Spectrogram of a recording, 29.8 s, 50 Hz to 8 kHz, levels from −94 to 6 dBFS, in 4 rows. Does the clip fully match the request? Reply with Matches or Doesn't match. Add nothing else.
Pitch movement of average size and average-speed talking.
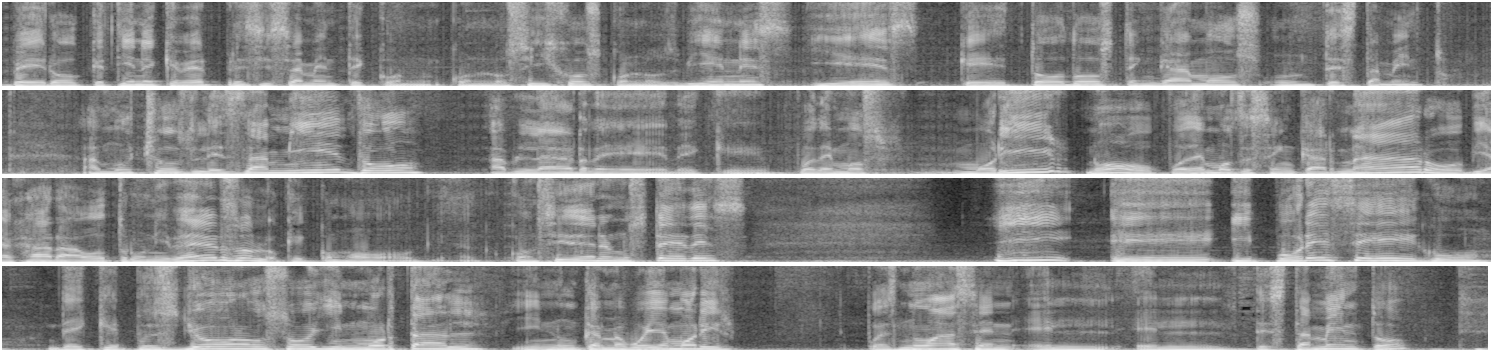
Matches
